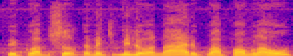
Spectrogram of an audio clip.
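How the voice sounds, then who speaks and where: A man's voice: high voice, fast. A man with a Brazilian accent giving live television commentary as a motorsport commentator, calling a race. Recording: loud engine noise behind commentary.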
